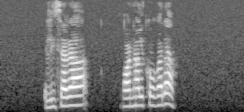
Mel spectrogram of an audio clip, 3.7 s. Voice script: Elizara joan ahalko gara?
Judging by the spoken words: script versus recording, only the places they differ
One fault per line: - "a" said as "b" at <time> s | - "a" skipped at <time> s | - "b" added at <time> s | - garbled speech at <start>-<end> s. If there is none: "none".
none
